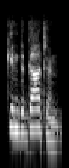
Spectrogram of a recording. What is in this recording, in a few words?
"kindergarten", Indian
